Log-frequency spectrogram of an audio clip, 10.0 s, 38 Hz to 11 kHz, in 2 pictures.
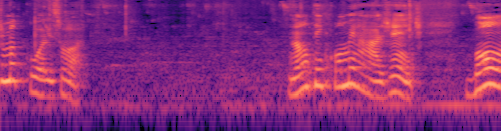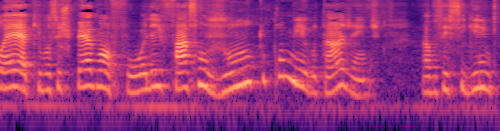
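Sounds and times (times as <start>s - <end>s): woman speaking: 0.0s - 1.1s, 2.8s - 10.0s.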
